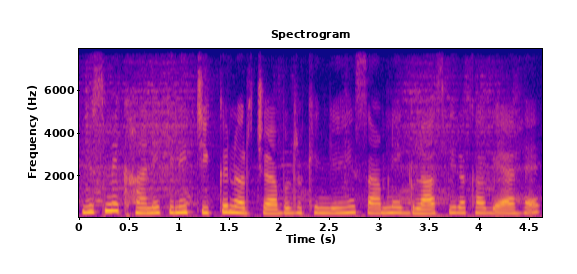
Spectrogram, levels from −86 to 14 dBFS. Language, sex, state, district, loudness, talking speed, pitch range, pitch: Hindi, female, Himachal Pradesh, Shimla, -14 LUFS, 220 wpm, 230-265 Hz, 245 Hz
